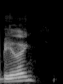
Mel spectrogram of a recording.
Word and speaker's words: Beling: I was thinking of Tyler Beeling. Gordon, am I pronouncing that right? – Yeah. – Okay. I'm going Beeling. – B-E-L-I-N-G.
